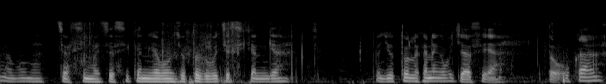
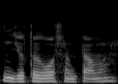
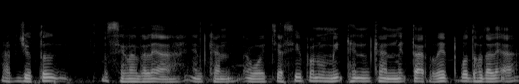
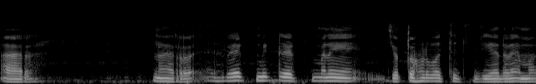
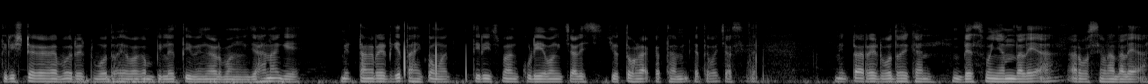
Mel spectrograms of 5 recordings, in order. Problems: none marked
